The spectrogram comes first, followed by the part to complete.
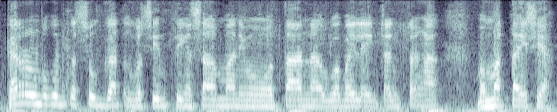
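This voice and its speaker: Frank, wisecracking Cebuano doctor. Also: male voice, fairly high pitch, little pitch movement, fairly quick, pushed and bright, a little hiss or hum. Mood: sly. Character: frank, wisecracking hospital doctor humoring a patient. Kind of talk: comic Visayan radio drama acting.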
